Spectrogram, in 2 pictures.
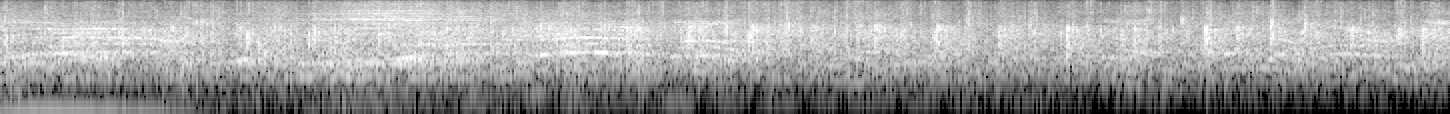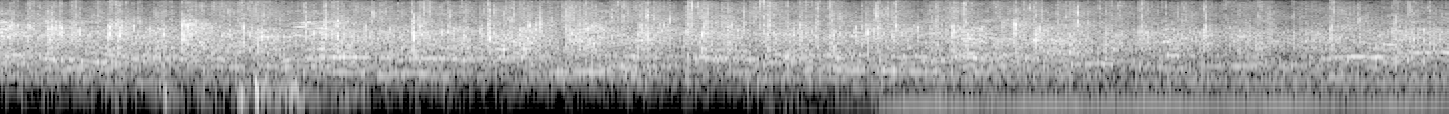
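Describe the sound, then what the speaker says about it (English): A church congregation claps and applauds in praise, a dense, loud, sustained wash of many hands that holds steady throughout with no voices standing out. "give the Lord a hand clap of praise"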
